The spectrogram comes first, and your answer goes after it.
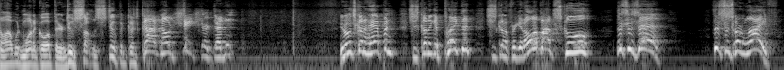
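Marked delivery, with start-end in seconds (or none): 1.9-11.5 very high-pitched screaming tirade. In a scene, one speaker argues with another about a girl's future, screaming. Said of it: "You're screaming at me".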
